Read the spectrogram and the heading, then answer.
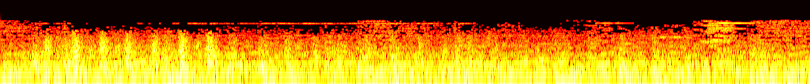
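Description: train on rails

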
